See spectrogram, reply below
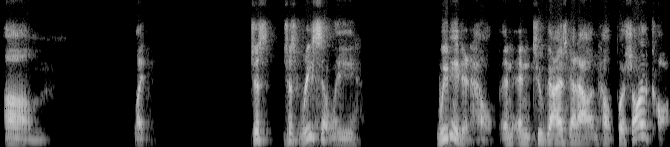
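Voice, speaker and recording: A man's voice: medium pitch, sing-song, slow, pauses often, muffled recording. A man voicing a reproachful wife. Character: nagging wife in bed.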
